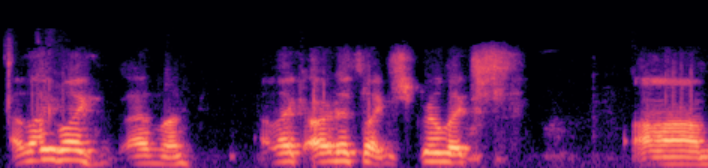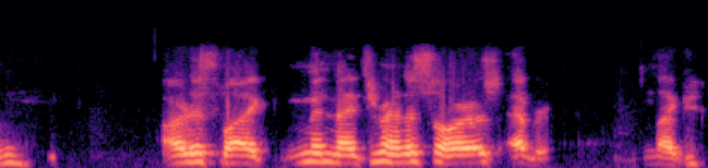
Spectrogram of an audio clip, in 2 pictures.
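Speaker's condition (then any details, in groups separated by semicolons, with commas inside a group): Cerebral palsy, quadriplegic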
